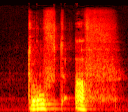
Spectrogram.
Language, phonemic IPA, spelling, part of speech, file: Dutch, /ˈtruft ˈɑf/, troeft af, verb, Nl-troeft af.ogg
- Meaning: inflection of aftroeven: 1. second/third-person singular present indicative 2. plural imperative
